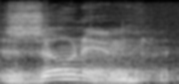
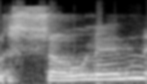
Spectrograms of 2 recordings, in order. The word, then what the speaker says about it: Sonnen: that you pronounce it zonin and so it sort of sounds like Zone like the endzone or something like that and I guess that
